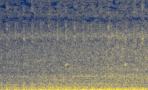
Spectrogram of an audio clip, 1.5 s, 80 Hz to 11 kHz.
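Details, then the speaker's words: 1955 Cushman Truckster single-cylinder with a new exhaust, cold start after sitting for years, choke off: an even, low putt-putt at about eleven beats a second with no knocks or misses. Smooth, quiet, normal idle. "Sounds as good on camera as it does in real life, but what a smooth running, quiet little engine this thing really is."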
